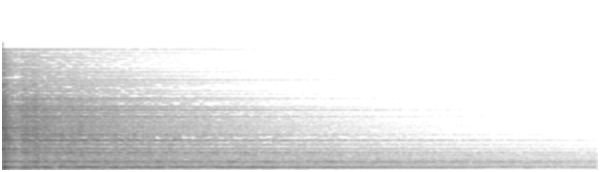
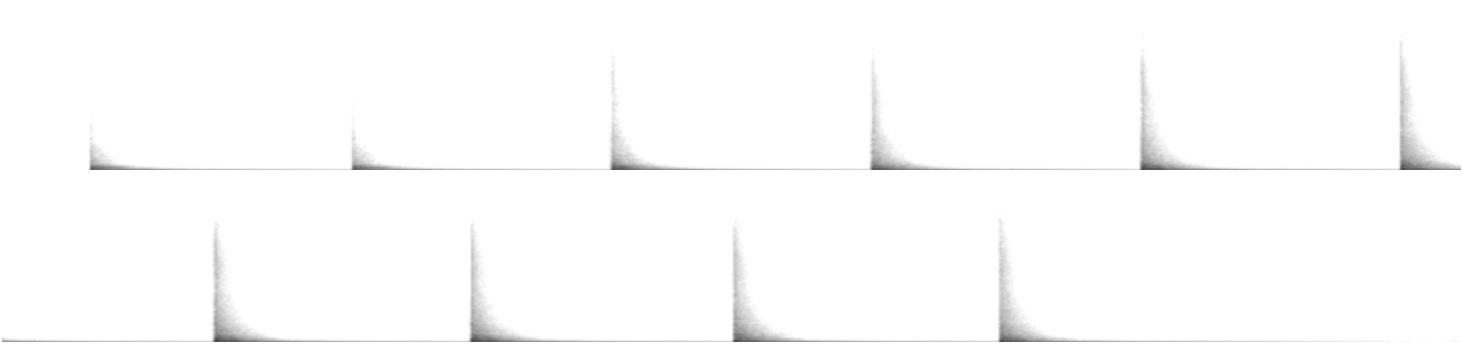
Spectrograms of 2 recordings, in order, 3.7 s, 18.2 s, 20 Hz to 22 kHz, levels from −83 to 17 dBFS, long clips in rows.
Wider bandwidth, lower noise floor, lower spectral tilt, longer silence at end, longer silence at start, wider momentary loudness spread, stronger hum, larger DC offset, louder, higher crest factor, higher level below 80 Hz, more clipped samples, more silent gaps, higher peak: first, 16 kHz vs 10 kHz; second, -55 dBFS vs -85 dBFS; second, 1 dB/octave vs -9.5 dB/octave; second, 0.1 s vs 2.2 s; second, 0 s vs 0.55 s; second, 23 LU vs 26 LU; neither; neither; second, -30 LUFS vs -26 LUFS; about the same, 28 dB vs 28 dB; second, -74 dBFS vs -48 dBFS; neither; neither; second, -6 dBFS vs -2 dBFS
